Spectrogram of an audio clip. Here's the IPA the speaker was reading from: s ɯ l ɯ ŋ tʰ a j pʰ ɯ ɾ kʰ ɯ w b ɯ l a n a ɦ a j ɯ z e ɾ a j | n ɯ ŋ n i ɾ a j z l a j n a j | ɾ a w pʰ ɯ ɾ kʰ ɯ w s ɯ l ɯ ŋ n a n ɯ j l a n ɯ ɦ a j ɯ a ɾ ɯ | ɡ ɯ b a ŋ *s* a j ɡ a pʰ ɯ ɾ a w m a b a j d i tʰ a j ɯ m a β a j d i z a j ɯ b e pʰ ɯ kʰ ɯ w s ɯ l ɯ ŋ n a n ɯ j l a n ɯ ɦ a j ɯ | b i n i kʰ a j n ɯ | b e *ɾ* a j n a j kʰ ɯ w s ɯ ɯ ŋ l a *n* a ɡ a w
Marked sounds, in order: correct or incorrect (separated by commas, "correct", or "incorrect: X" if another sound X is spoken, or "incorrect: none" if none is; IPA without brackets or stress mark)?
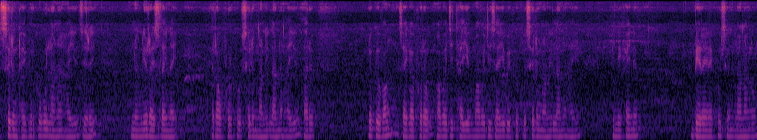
incorrect: z, correct, correct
